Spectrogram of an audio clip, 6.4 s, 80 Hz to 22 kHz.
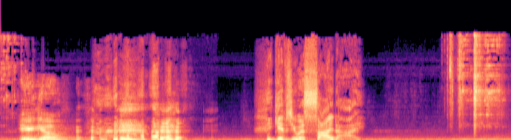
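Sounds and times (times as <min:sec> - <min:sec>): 
metallic keys jingling while searching for them: 0:00.0 - 0:00.2, 0:05.6 - 0:06.3
speech: 0:00.2 - 0:02.4, 0:03.3 - 0:04.6
laughter: 0:00.7 - 0:02.4.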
